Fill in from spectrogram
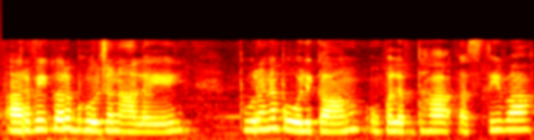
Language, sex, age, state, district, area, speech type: Sanskrit, female, 30-45, Maharashtra, Akola, urban, spontaneous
